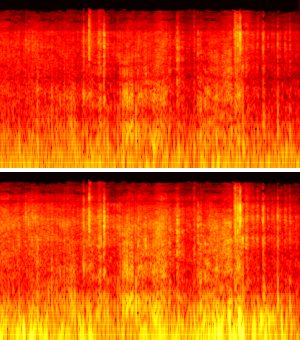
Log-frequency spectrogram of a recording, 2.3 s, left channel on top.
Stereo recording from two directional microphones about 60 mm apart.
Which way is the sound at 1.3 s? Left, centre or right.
Centre.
